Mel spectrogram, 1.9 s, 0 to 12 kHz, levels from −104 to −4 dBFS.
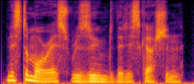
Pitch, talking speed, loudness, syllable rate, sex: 120 Hz, 155 wpm, -18 LUFS, 5.8 syllables/s, male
